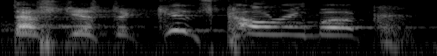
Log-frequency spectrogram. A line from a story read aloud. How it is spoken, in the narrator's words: a guy's voice from over here just yells out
